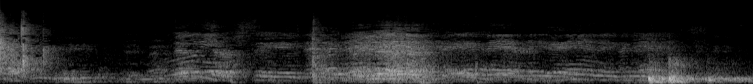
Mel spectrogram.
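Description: A woman speaks into a microphone, heard through loudspeakers in a large room.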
